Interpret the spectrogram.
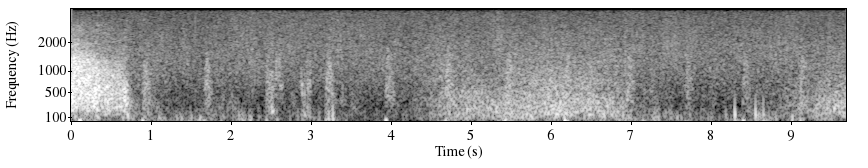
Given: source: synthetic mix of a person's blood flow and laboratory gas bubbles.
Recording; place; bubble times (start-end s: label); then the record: Doppler ultrasound of blood flow; subclavian vein
2.46-2.65 s: bubbles
2.86-3.02 s: bubbles
From the record:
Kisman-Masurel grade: 111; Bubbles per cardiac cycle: 1 to 2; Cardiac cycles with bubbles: 1 to 10%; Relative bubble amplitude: barely perceptible (0.100 to 0.250); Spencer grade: 1 (occasional bubble signal discernible with the cardiac motion signal, with majority of cardiac periods free of bubbles); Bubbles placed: anywhere in the cardiac cycle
